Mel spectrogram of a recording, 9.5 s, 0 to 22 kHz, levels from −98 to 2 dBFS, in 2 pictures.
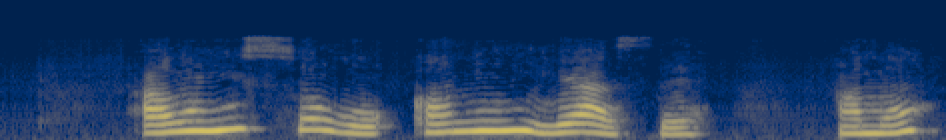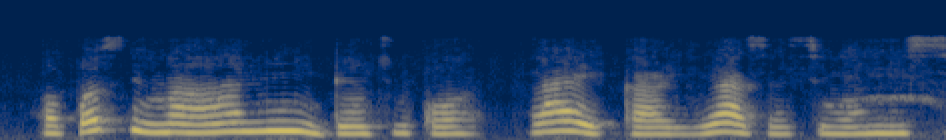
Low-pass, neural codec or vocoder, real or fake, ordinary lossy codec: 7.2 kHz; codec, 16 kHz, 4 kbps, FreqCodec, smaller model; fake; MP3, 64 kbps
